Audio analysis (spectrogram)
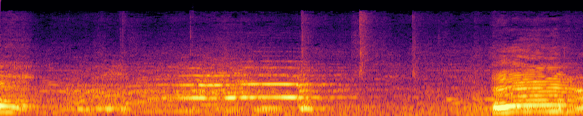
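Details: Agitated cattle unloading from a truck, bleeding from the nose; a low drawn-out moo under crowd chatter, then a sudden loud bellow near the end.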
